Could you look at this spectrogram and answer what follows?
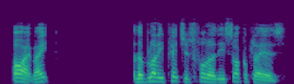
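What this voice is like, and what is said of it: Put-on English accent. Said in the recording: “English accent like from the UK”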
